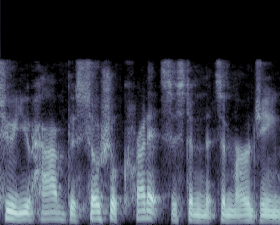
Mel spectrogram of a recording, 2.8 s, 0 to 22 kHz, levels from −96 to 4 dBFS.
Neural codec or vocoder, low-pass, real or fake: codec, 16 kHz, 4 kbps, FreqCodec, larger model; 7.2 kHz; fake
